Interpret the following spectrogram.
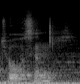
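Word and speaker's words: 조승희: Cara baca Korea yang benar adalah Jo Seung-hee.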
